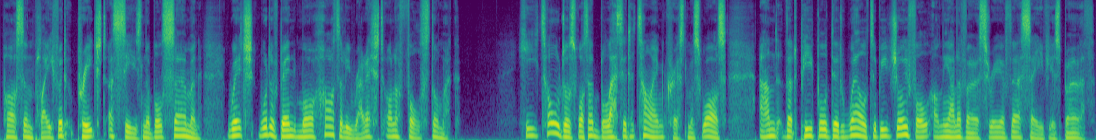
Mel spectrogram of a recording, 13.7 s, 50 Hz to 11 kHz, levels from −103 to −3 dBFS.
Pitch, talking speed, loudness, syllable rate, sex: 130 Hz, 180 wpm, -18 LUFS, 5.1 syllables/s, male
